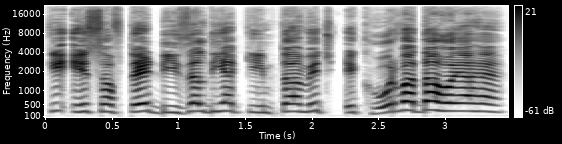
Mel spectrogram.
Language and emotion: Punjabi, surprised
